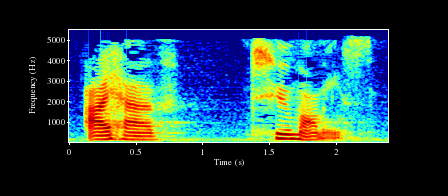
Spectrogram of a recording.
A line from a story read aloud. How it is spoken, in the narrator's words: she said in a near whisper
